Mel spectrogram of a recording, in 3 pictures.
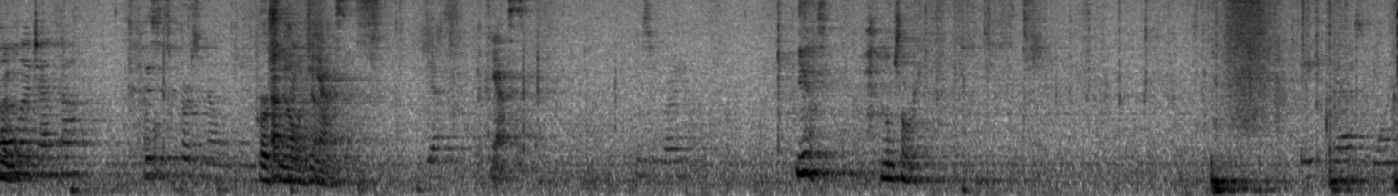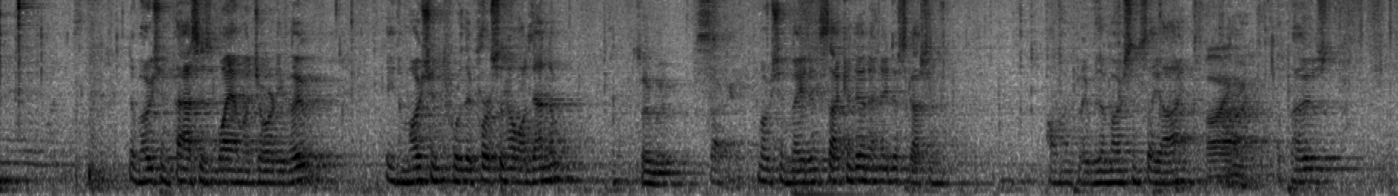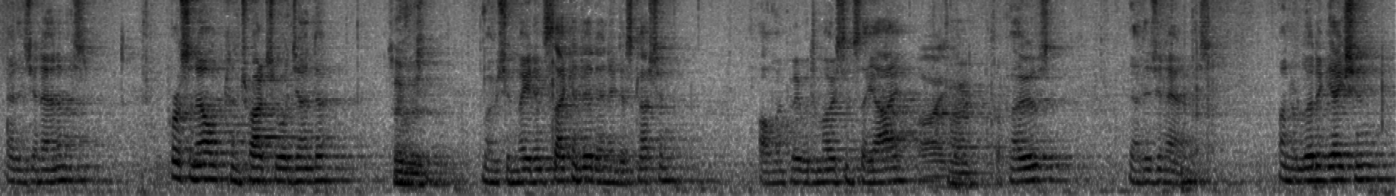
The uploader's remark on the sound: An audio recording of the Board of Education regular meeting on August 26, 2019.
